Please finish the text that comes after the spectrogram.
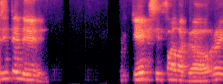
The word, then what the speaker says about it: Gaura: Mas nessa gravação que eu compartilhei com vocês, ela canta Gaura, Gaura. Por quê? Gaura e Goura. Gaura é a pronúncia do sânscrito clássico, do sânscrito que era falado na Índia lá há milhares de anos.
